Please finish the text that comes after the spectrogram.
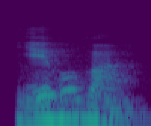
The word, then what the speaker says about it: Yehová: Também vimos a respeito do nome do Pai, Yehová, Jeová Deus. Em hebraico, aqui nós temos duas sílabas, Yeho, e depois Vá.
